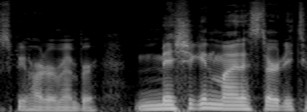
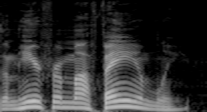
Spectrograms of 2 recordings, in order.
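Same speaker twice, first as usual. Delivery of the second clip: fake Southern accent, twangy and pitched up; 7 semitones higher than usual. Mock what a man from the upper northeast said on coming to LSU, imitating a fake Southern accent. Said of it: "he had that fake accent".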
